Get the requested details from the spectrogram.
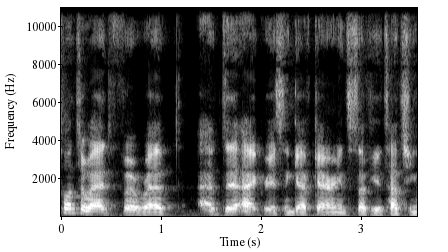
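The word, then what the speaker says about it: Agrias: Is the way you say her name Agrius? Agrius, I think. It's Agrius? That's how you pronounce it. Okay, Agrius. What are the voice actors doing? I don't think I've heard anyone say They're saying Agrius. They're saying Agrius? Okay. Just want to confirm.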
